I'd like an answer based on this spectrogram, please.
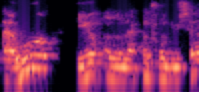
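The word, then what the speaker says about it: אור: Le mot or vient du mot hébreu aor qui veut dire lumière. Et entre parenthèses, la lettre du milieu, le vav, se prononce ou aussi, et c'est aour, et on a confondu ça, on l'appelle l'amour.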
